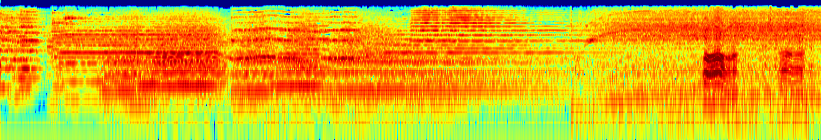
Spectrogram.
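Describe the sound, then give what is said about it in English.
Partway through, a vacuum cleaner switches on to clean butts off the floor; its motor whines up into a steady, loud roar, with a voice speaking over it. Musical tones play before it starts. “Just running the vacuum.”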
